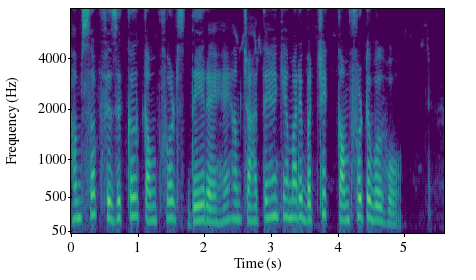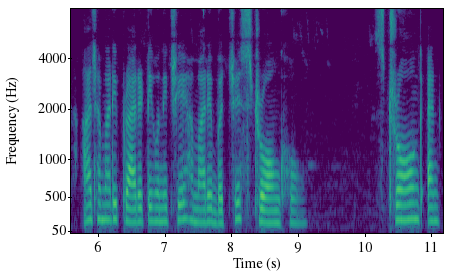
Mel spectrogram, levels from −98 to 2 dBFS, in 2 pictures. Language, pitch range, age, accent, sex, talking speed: Hindi, 175-215 Hz, 30-49, native, female, 140 wpm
